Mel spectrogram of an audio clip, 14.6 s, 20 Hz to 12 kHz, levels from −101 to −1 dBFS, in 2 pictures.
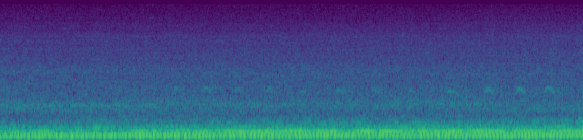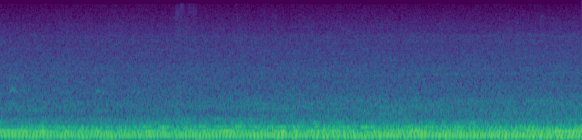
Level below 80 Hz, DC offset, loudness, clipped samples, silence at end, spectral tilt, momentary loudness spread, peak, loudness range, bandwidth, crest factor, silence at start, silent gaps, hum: -46 dBFS; under 0.1%; -33 LUFS; under 0.1%; 0 s; -9.5 dB/octave; 3 LU; -20 dBFS; 2 LU; 5.8 kHz; 12 dB; 0 s; none; none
